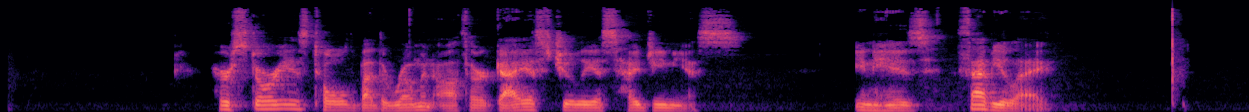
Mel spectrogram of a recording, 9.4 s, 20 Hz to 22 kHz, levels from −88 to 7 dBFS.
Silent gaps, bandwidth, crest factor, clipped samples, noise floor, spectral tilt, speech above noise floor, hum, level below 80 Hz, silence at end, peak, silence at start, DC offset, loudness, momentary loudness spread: none; 16.5 kHz; 26 dB; under 0.1%; -78 dBFS; -4 dB/octave; 55 dB; none; -60 dBFS; 0.5 s; 0 dBFS; 1.3 s; under 0.1%; -23 LUFS; 10 LU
